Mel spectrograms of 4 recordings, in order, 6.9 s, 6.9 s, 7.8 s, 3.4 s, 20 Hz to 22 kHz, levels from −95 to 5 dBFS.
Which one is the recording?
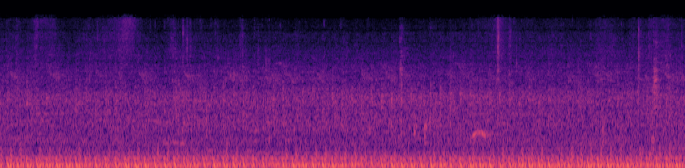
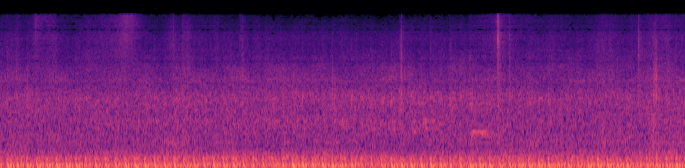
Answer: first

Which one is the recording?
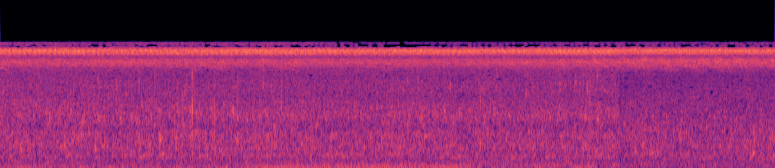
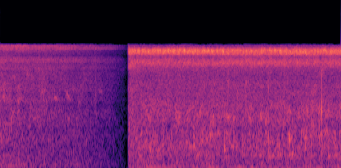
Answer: first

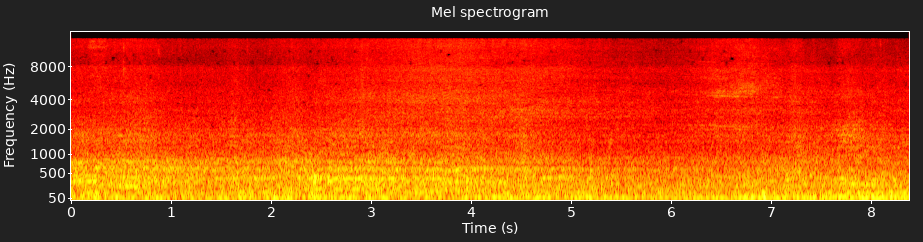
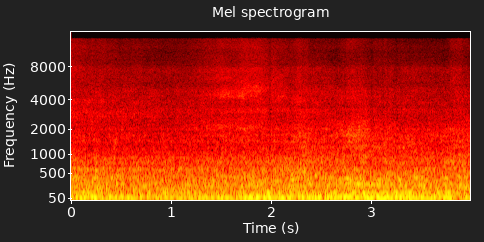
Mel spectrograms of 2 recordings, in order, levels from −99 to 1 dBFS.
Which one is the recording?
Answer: first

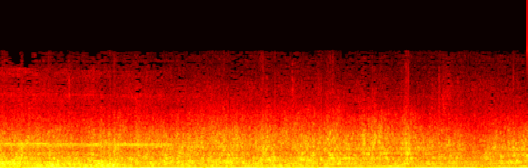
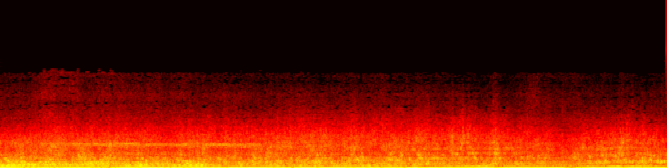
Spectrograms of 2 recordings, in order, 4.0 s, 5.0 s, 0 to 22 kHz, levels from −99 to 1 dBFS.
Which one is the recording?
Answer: first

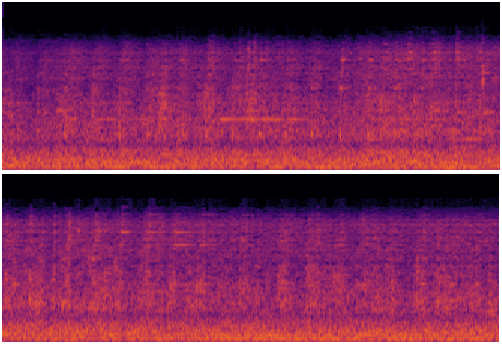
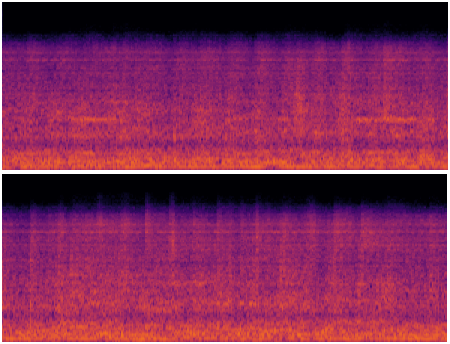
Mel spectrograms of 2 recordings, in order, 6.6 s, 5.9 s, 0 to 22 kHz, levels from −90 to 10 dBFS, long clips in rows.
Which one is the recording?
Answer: first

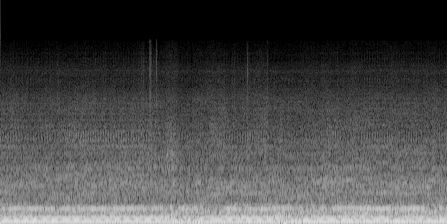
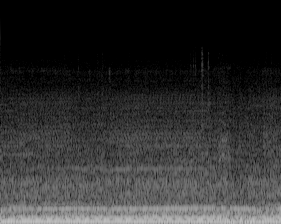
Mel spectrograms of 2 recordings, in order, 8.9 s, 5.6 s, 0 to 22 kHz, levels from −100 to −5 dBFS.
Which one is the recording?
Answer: second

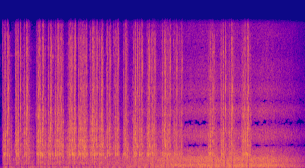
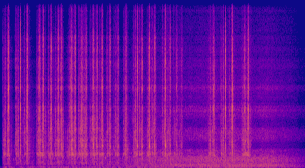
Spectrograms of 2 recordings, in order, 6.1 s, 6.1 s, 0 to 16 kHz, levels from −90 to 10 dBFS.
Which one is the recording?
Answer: first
